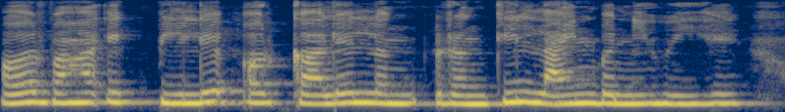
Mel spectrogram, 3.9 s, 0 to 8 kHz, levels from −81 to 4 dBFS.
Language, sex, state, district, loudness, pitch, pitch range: Hindi, female, Uttar Pradesh, Lucknow, -10 LUFS, 245 Hz, 235-260 Hz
